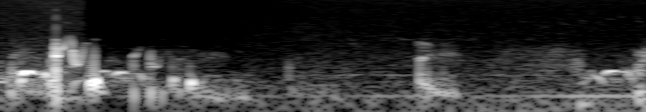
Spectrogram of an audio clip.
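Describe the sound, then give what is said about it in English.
A male grouse's mating display call as males puff out their chests and strut to catch a female's eye: a string of low, bubbling pops and gurgles, loudest in the first half second, then softer irregular popping and wet gulps with no voices. “And this is what their pickup line sounds like.”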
